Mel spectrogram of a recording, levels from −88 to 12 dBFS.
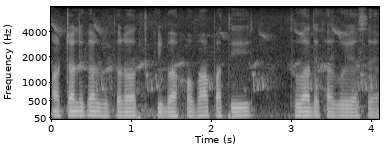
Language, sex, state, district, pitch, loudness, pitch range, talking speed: Assamese, male, Assam, Sonitpur, 100 Hz, -20 LUFS, 100-105 Hz, 130 wpm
